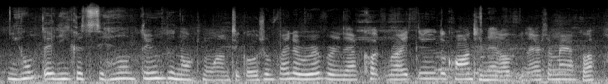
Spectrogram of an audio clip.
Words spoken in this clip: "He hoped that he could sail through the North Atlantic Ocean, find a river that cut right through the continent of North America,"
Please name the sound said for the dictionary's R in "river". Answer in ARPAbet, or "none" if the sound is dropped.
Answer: R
